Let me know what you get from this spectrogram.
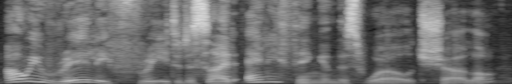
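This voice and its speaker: An actor playing a theatrical, mocking gentleman who preaches cynical philosophy in a video game, teasing and grand. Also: huge pitch swings, normal speed. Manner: theatrical, sweeping pitch swings, teasing.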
